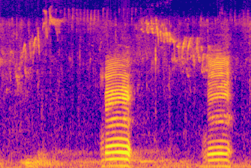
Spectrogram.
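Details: Cow uttering two half-second, bright, nasal moos about two seconds apart over a low hum, with faint high bird twittering behind.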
